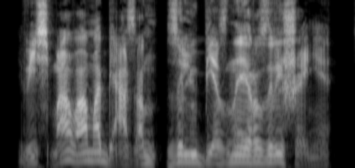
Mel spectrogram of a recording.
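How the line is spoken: Angry reply. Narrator (Russian): сердито отозвался профессор Челленджер

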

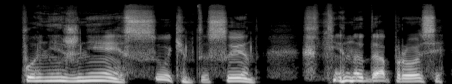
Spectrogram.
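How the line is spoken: Tired strained smile. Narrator (Russian): с усталой улыбкой выдавил

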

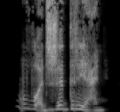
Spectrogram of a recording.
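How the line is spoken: Muttered through gritted teeth. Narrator (Russian): процедила сквозь зубы

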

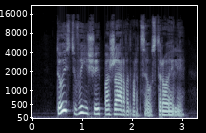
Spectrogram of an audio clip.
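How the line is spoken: Sighing. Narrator (Russian): вздохнул полковник

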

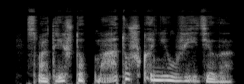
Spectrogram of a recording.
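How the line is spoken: Whisper into ear. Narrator (Russian): шепнул он на ухо сестре

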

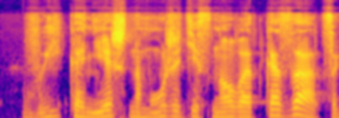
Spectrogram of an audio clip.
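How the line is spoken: Fervent whisper, devil. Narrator (Russian): горячо шептал мне в ответ черт

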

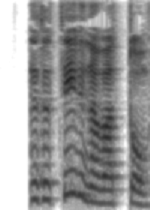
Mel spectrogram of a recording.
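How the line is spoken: Hurt tone. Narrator (Russian): сказала она обиженно

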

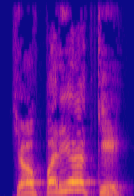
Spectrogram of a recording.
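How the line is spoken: Shouting. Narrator (Russian): кричал он

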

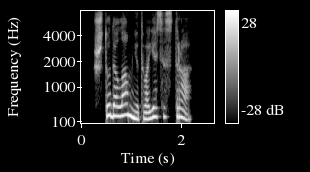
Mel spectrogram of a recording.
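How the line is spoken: Quiet. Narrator (Russian): тихо спрашивает он

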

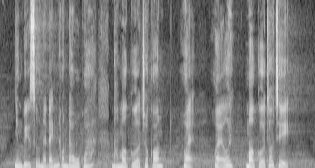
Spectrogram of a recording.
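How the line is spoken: Wailing desperately. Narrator (Vietnamese): Con Hoa gào khóc thảm thiết

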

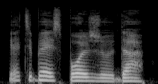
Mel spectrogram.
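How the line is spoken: Sad. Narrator (Russian): грустно сказала я

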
